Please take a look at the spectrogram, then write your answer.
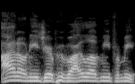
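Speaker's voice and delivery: very, very fast, high, rattled-off rush of words. Retelling a cast member's tagline as if read from a script: imitating Lisa Barlow, very fast. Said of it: "very, very fast".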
